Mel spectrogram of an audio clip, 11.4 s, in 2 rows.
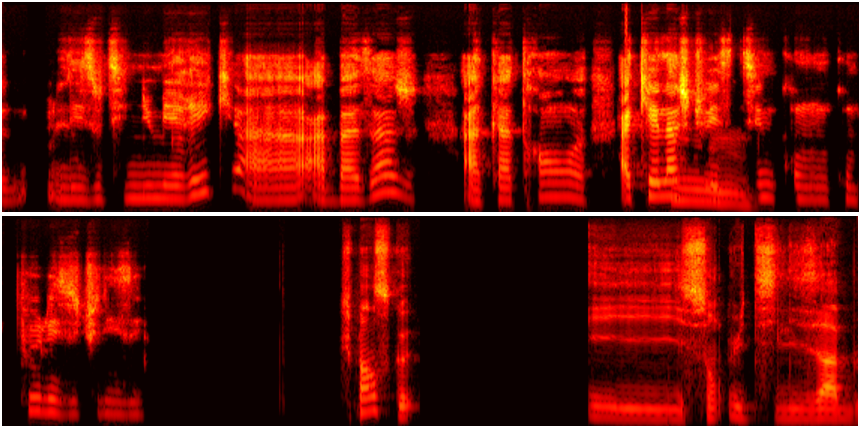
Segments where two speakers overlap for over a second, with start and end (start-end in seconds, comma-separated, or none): none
